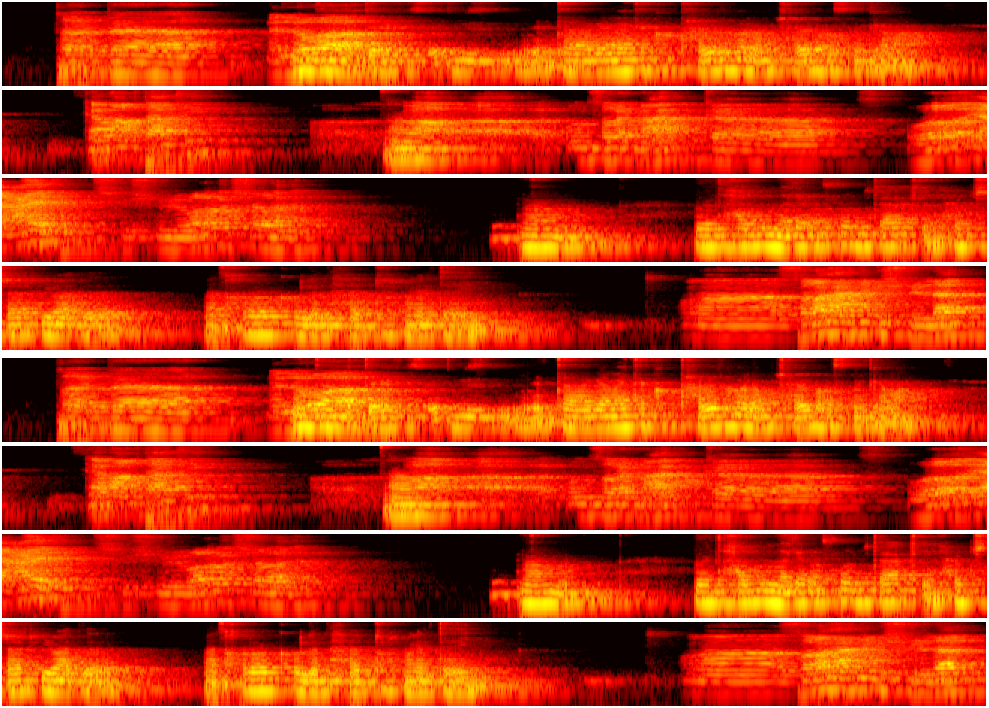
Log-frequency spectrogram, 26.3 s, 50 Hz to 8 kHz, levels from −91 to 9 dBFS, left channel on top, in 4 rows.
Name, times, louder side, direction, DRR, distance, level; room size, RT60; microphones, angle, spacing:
voice 1, 0.4-1.3 1.8-2.4 7.1-7.9 8.6-8.8 9.2-12.0 12.3-15.2 24.2-26.1, left 1 dB, 50° left, -5 dB, 1.1 m, -30 dB
voice 2, 1.9-6.1 9.1-9.4 16.4-17.0 17.7-20.5 21.0-22.8, right 2 dB, 30° right, 3 dB, 0.3 m, -28 dB
4.2 x 2.1 x 3.4 m, 1.1 s
head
